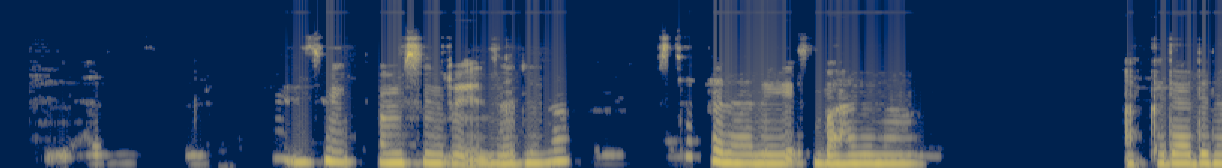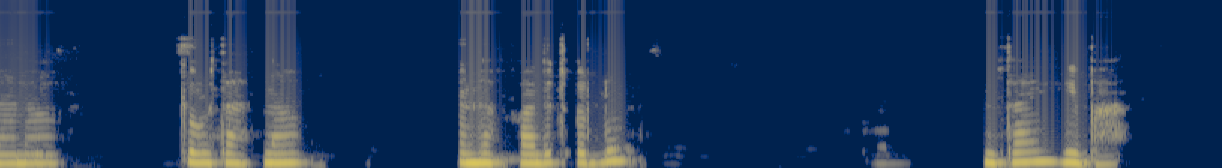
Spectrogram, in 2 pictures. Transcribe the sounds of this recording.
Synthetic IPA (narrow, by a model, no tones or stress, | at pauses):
ʔɨziaβmɨsɨlɾio̰zɐlːɐna | z̥ɨt̪ʰɐfɐlalɐjbahlɨna | ʔːkʰːɐd̪ad̪ɨnana | kʰɨβɨt̪ʰat̪na | ʔɨnːɐfalɨt̪ʼɨlːu | ʔɨnt̪ʰajːɪbːahal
